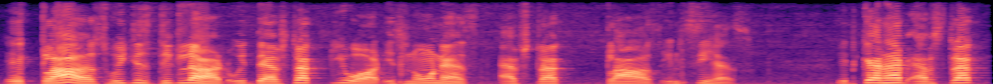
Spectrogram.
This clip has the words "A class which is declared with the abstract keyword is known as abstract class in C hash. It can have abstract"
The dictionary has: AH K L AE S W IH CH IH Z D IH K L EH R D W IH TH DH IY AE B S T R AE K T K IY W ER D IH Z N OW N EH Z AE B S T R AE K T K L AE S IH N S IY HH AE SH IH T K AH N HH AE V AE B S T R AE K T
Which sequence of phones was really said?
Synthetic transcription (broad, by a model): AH K L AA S W IH CH IH Z D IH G L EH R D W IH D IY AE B S T R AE K T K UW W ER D IH Z N OW N EH Z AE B S T R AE K T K L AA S IH N S IY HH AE S IH T K AH N HH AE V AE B S T R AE K T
